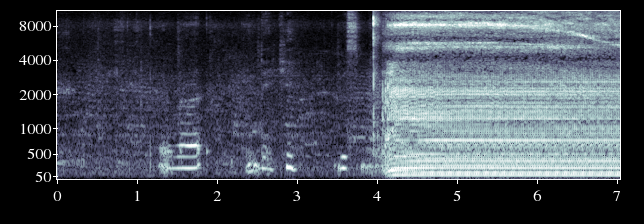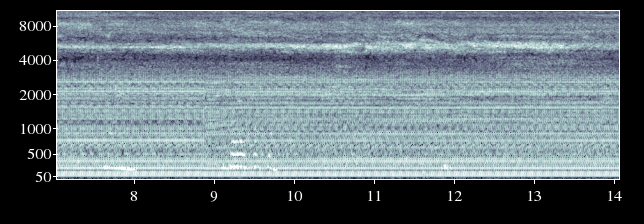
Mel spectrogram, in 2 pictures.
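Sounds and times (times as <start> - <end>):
nebulizer motor humming: 4.0 - 14.0.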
